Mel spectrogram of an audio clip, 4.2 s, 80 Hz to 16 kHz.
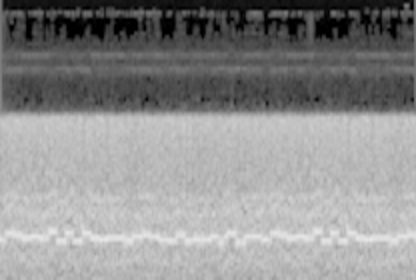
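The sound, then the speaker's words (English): The Five Nights at Freddy's 4 nightmare jump scare blares as a loud, harsh wall of static-like noise with a thin, wavering whine running through it, sustained without letup for about four seconds, with no voices. “Yeah, Five Nights at Freddy's 4 nightmare jump scare sound.”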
